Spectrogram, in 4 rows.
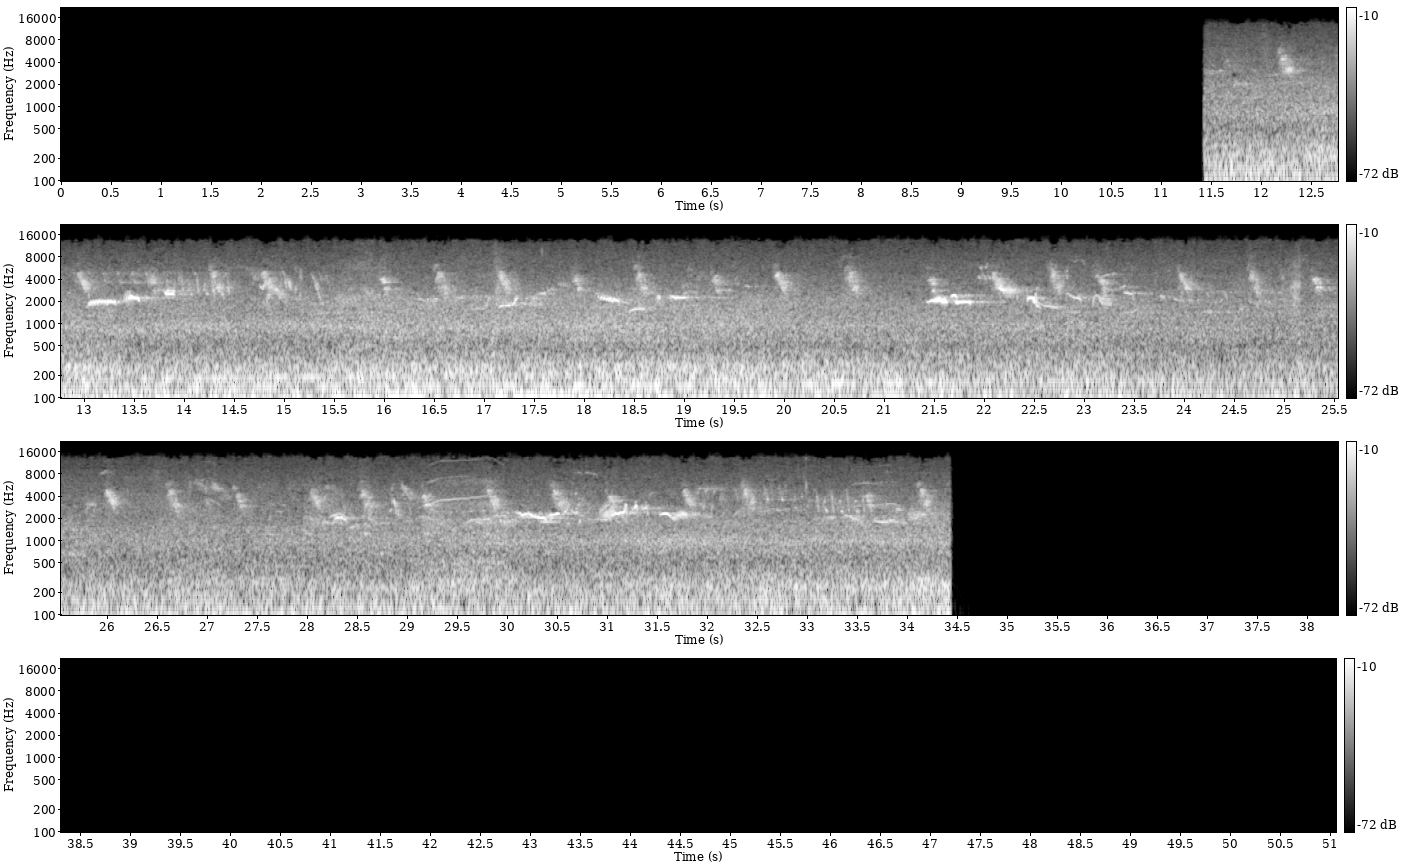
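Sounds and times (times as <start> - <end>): birds chirping: 11.4 - 34.4.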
